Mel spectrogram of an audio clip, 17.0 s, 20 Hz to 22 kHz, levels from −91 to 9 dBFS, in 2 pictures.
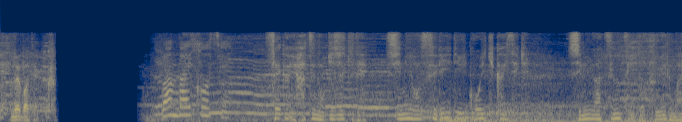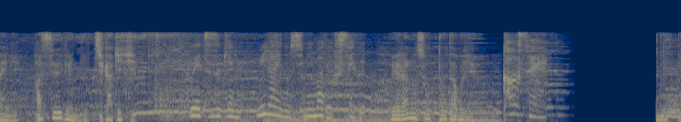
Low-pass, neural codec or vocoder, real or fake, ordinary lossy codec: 7.2 kHz; codec, 16 kHz in and 24 kHz out, 2.2 kbps, FireRedTTS-2 codec; fake; none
